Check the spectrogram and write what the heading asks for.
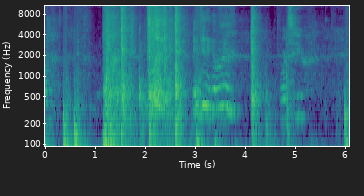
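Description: Several dull thuds of a mini basketball hitting a door-mounted mini hoop and the floor during play, with boys shouting in between.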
